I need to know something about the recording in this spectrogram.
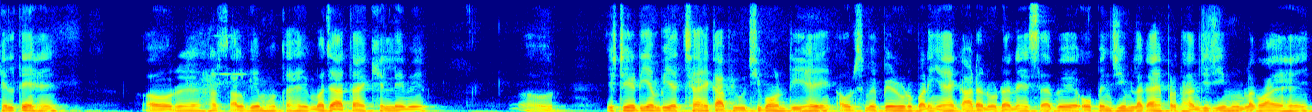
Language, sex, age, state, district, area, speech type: Hindi, male, 18-30, Uttar Pradesh, Jaunpur, rural, spontaneous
